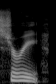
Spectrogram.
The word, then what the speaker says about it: Cheri: And you know, I get called and Cherry and other things besides Sheree.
